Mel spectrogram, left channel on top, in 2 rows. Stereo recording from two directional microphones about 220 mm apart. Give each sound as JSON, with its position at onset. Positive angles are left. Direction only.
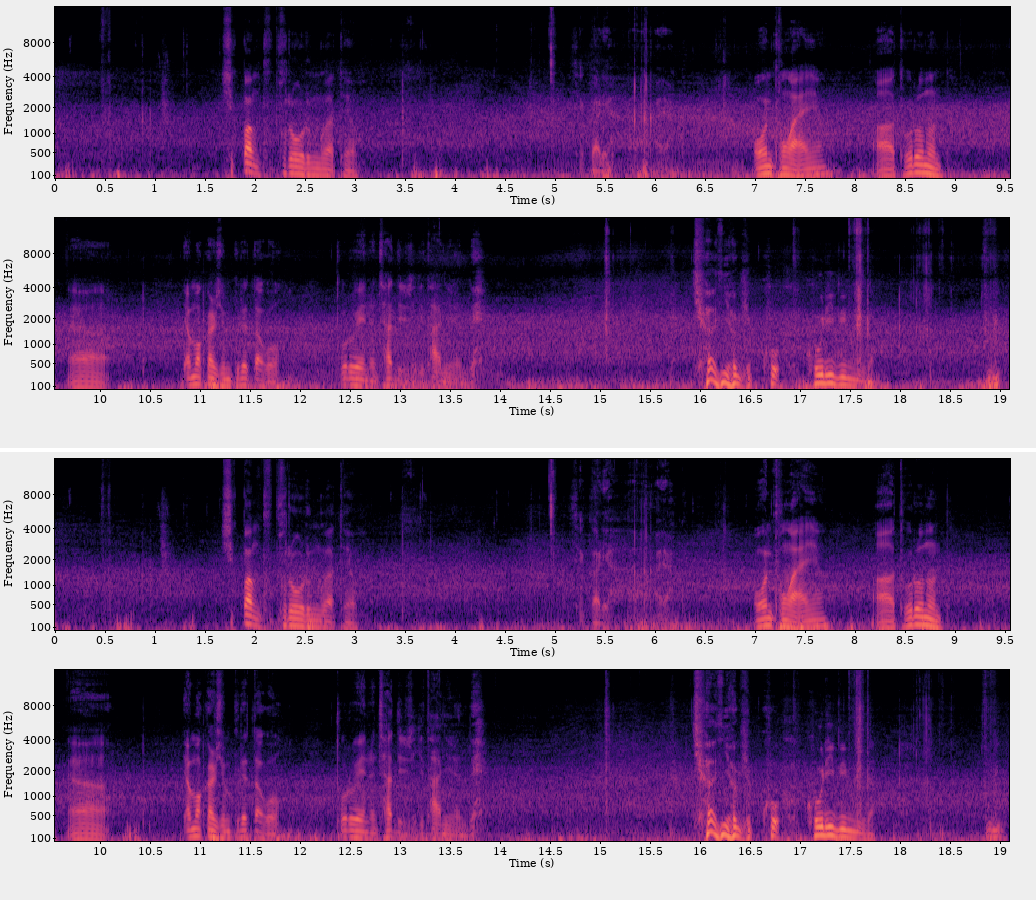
{"t": 1.7, "sound": "speech", "side_deg": -5}
{"t": 5.4, "sound": "a sound", "side_deg": -5}
{"t": 7.0, "sound": "speech", "side_deg": -5}
{"t": 16.0, "sound": "speech", "side_deg": -20}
